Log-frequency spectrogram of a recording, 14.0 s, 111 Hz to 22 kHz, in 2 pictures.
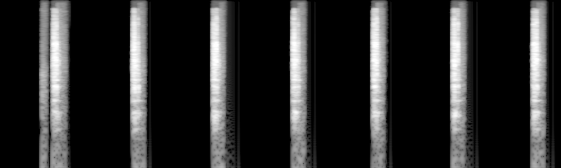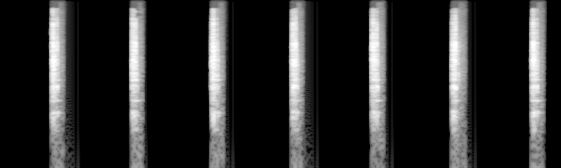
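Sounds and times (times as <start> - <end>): clock ticks: 0.6 - 0.8, 1.6 - 1.8, 3.6 - 3.8, 6.6 - 6.8, 7.6 - 7.8, 8.6 - 8.8, 9.6 - 9.8, 11.6 - 11.8, 13.6 - 13.8.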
